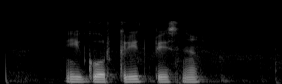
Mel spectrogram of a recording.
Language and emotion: Russian, neutral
